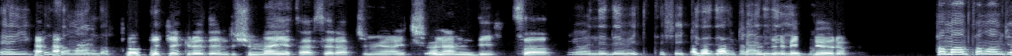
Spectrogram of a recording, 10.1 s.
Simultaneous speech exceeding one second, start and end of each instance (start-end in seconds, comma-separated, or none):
6.9-8.3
